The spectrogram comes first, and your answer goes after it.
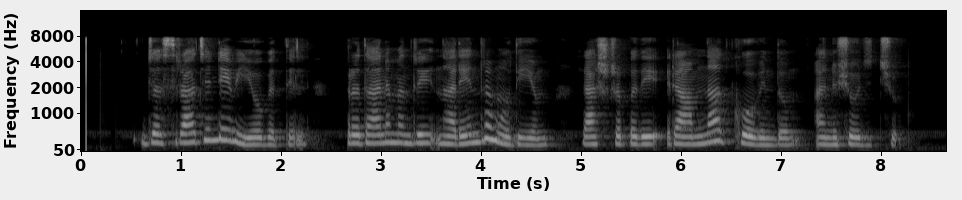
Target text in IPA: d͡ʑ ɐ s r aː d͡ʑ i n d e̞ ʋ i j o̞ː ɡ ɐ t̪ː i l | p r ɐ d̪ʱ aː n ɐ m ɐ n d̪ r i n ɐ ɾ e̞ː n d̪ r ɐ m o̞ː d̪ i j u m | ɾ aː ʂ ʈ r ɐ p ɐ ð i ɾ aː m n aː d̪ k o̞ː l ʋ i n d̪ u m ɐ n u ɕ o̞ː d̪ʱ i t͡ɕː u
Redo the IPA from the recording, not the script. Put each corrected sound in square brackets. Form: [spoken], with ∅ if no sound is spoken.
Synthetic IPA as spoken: d͡ʑ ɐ s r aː d͡ʑ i n d e̞ ʋ i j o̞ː ɡ ɐ t̪ː i l | p r ɐ d̪ʱ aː n ɐ m ɐ n d̪ r i n ɐ ɾ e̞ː n d̪ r ɐ m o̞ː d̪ i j u m | ɾ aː ʂ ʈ r ɐ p ɐ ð i ɾ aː m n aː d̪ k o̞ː [∅] ʋ i n d̪ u m ɐ n u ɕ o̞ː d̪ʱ i t͡ɕː u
